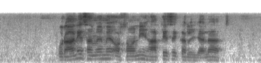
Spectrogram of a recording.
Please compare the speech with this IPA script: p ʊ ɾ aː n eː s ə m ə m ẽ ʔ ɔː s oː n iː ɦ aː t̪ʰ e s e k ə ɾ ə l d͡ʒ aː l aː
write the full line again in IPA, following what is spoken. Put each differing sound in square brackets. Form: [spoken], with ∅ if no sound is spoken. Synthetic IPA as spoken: p ʊ ɾ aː n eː s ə m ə m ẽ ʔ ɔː s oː n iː ɦ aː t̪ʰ e s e k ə ɾ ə l d͡ʒ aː l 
